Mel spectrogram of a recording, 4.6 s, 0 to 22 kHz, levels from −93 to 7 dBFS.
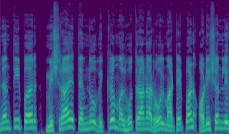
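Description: Nothing technical goes wrong anywhere in this bit of speech, so there's nothing to flag.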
